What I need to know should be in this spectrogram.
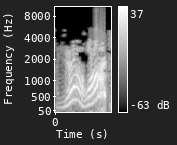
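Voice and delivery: loud, swooping question; blaring, baffled demand to repeat; exasperated can't-hear-you. Acted. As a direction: shout back at a mumbler. Acted listener who still cannot hear.

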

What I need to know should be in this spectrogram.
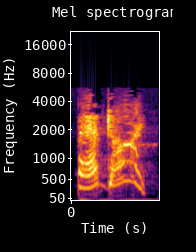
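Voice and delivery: high, squealed warning; hammed-up squeaky alarm; incredulous protest. Preacher likening Saul to TV villains, high mock alarm. Ananias voice repeated as punchline.

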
